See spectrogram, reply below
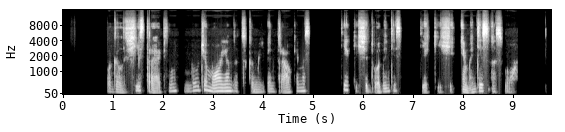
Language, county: Lithuanian, Vilnius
